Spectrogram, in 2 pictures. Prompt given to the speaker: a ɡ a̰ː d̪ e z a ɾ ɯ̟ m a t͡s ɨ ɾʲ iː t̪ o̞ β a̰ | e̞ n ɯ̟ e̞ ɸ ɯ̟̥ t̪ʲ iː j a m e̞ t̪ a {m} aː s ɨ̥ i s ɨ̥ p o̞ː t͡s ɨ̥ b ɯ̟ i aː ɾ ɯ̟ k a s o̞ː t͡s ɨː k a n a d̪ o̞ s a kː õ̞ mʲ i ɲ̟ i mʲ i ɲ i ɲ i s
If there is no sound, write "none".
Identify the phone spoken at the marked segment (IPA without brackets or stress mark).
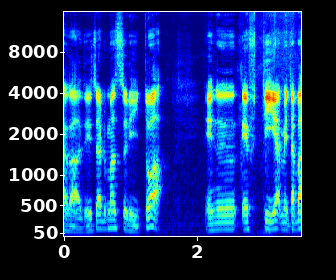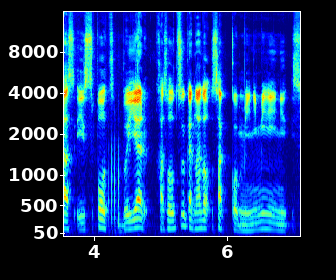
b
